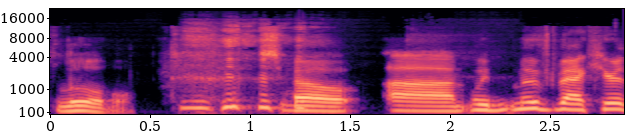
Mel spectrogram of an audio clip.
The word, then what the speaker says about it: Louisville: I can tell immediately if somebody's not from here because they'll say Louisville or Louisville. And we all say it like we've got a bunch of bourbon and marbles in our mouth. It's just Louisville.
